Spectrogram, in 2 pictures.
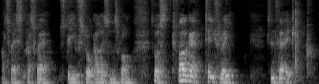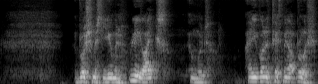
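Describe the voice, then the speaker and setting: A man's voice: mid-range voice, a little slow, pauses often, dark tone, a little hiss or hum. A middle-aged man with a County Durham accent chatting casually to live viewers in a matey, bantering way while demonstrating in a bathroom. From County Durham, England. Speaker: livestream host of a shaving show. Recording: roomy bathroom echo, distant microphone.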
